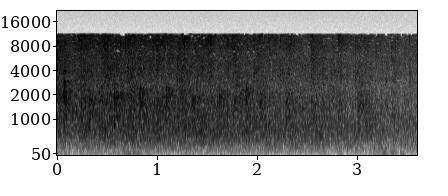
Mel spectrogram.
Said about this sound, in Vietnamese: Nếu thấy rằng là việc giúp đỡ người khác để góp phần xây dựng cho xã hội này ngày càng được hạnh phúc đó, thì xin quý vị hãy dành một tràng vỗ tay để cam kết.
